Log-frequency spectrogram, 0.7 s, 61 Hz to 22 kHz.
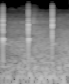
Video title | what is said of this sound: Shucking Oysters Summer 2025 | there'd be a hollow sound of the shell cuz there there's no moisture in there, no liquid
